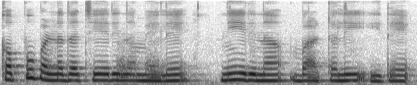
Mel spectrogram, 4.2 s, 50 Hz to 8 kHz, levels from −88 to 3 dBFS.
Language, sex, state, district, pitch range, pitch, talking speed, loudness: Kannada, female, Karnataka, Bangalore, 205-220 Hz, 210 Hz, 100 wpm, -15 LUFS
